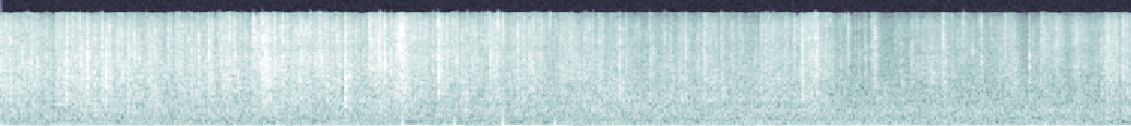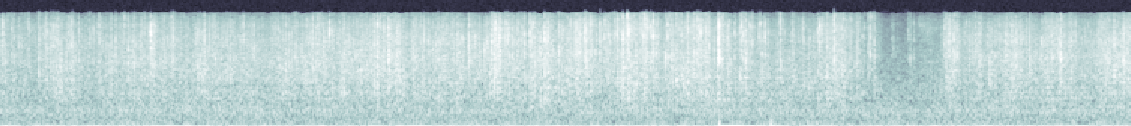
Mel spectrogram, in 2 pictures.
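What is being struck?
Tissue paper sheet.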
